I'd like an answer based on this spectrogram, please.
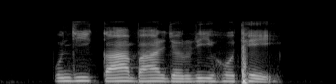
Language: Chhattisgarhi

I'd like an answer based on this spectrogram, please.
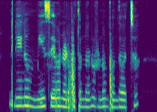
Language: Telugu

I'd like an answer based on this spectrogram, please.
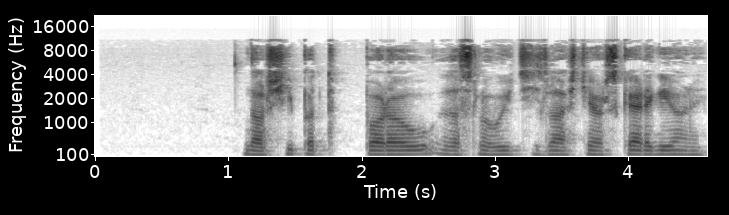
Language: Czech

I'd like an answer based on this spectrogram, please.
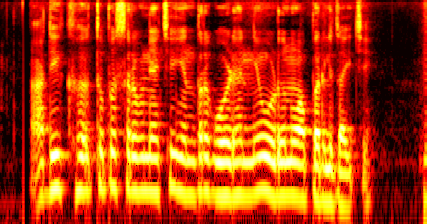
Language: Marathi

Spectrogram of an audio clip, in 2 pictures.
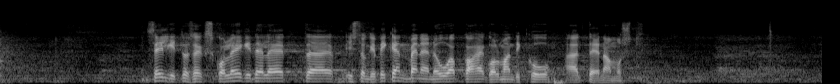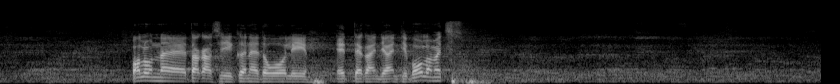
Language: Estonian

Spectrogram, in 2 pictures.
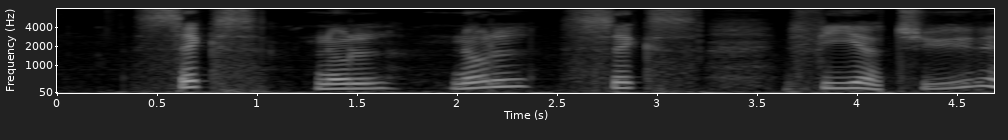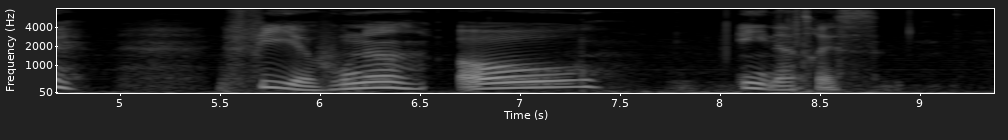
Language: Danish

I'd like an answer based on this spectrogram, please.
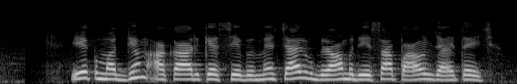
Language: Maithili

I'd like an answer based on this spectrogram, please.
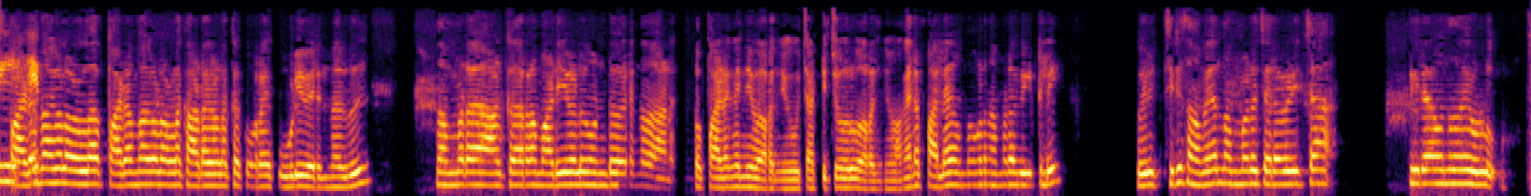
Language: Malayalam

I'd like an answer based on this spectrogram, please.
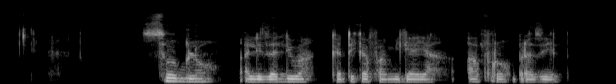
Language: Swahili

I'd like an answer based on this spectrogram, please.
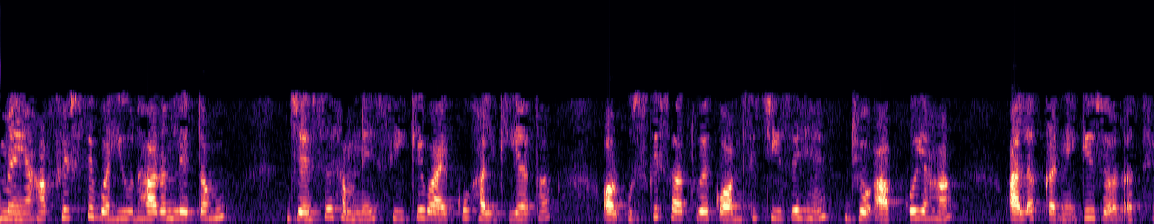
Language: Hindi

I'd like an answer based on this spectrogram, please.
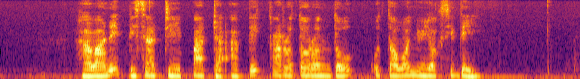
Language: Javanese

